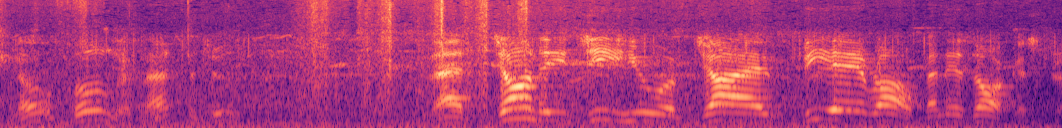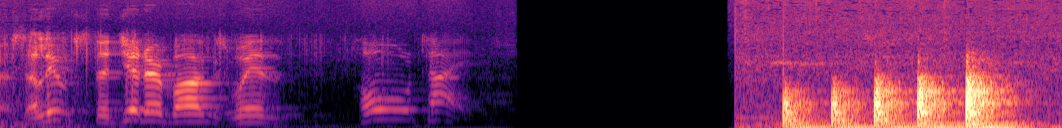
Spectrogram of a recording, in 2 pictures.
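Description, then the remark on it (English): Several sharp, loud knocks on a door land in quick succession near the end, after a stretch of indistinct talking and a brief silence. “Listen, open the door.”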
